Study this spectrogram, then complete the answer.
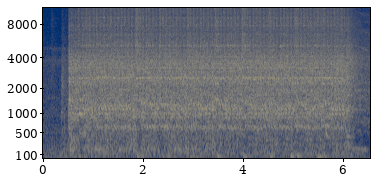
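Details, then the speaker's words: First fire-up attempt of the build "Slick Rick": a steady hissing starter crank with no firing pulses. The cam sync was pulled and may be 180° out. The battery is low, and the ignition reference angle and cam sensor still need setting. Cranks, no start. "it doesn't have that 180 out sound where it's like boom boom boom you know what I mean all right so our battery's kind of low been cranking on it for a while"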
